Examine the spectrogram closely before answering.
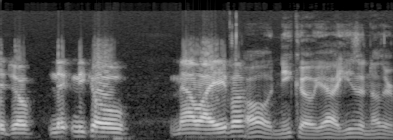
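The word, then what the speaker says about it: Nico Iamaleava: Nico Malaiva.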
